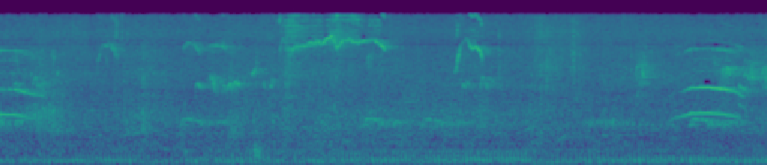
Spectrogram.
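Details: A sad baby monkey gives thin, tonal cries that rise and fall, calling for its mother and asking her for milk; monkey.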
